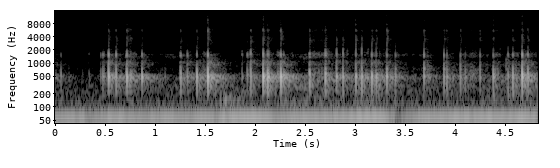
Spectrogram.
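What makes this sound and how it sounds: Long fingernails tap rapidly on the cardboard cover and page edges of a tilted hardcover spiral notebook with a wire spiral. Each tap is a short, dry click with a mid-pitched knock around 490 Hz and almost no ring. The taps come in an uneven stream over a steady low hum.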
